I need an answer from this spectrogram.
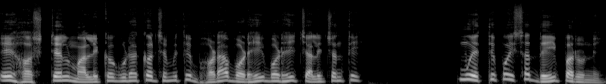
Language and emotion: Odia, sad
